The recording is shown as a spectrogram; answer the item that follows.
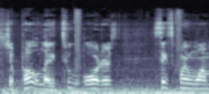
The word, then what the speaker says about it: Chipotle: holla did it again i said it wrong it's chipotle two orders six point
